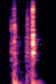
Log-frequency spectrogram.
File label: keyboard external key press fast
